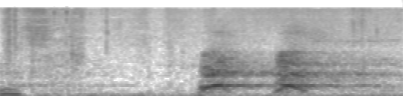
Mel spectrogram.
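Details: Wolfdog at the Southern Ohio Wolf Sanctuary giving two short, arched, tonal whines about half a second apart, each rising then falling, over low rumbling background noise while a person talks affectionately nearby.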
